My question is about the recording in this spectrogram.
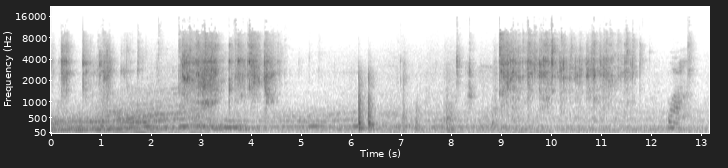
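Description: Metal spoon clinking against a glass cup of marian plums in sugar and ice, with close-up chewing. Two spells of crunching, each lasting about two seconds: one about three seconds in and one near the end.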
